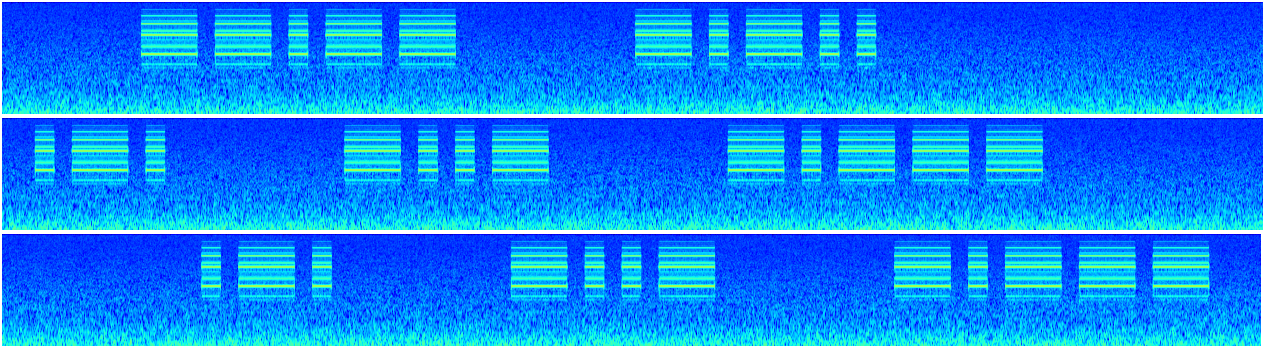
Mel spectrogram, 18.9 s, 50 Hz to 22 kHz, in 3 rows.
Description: Morse code (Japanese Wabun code), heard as a high beeper, machine-sent, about 13 wpm, spaced as for 7 wpm, 3300 Hz. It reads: アキ ナマエ ナマエ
